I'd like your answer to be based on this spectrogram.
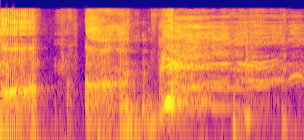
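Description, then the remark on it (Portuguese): A voice imitates gurgling, burp-like throat noises, a few croaky bursts with short gaps between them, fairly loud and rough. “Gelava demais a garganta dele, aí ele ficava fazendo aqueles barulhos com a garganta.”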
